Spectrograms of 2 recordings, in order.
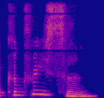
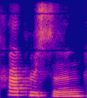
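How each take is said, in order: First: Capri Sun stressed on the second syllable; American pronunciation. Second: Capri Sun with stress on CAP; Dominican pronunciation. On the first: Linguist shows what the kids say, American pronunciation. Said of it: "pronouncing it like Americans". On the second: Linguist repeats caller's version, Dominican pronunciation. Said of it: "you have your Dominican pronunciation". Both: Shown as a demonstration.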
